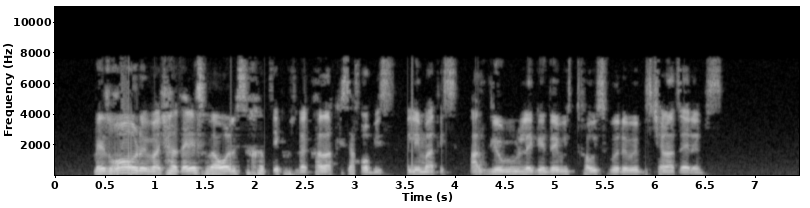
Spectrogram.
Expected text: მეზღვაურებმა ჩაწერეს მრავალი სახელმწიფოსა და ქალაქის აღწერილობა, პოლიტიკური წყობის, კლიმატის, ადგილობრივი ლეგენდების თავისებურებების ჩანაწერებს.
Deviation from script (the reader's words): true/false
true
